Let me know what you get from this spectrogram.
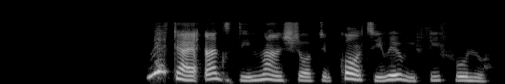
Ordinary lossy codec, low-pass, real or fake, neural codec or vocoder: none; 7.2 kHz; fake; codec, 16 kHz, 1 kbps, FunCodec, trained on LibriTTS, 50 frames a second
